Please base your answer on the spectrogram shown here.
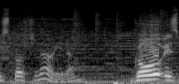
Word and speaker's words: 五: Go is pronounced Wu. No. It is pronounced go. It's pronounced go in Japanese.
